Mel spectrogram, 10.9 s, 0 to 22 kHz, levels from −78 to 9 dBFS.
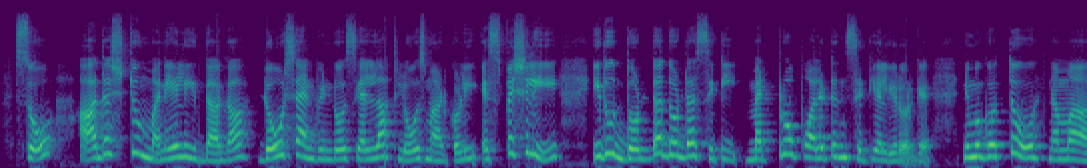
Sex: female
